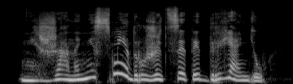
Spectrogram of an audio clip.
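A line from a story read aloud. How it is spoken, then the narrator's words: Hissing. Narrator (Russian): зашипела Аниша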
